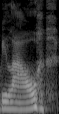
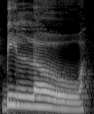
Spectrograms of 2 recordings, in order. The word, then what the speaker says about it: below: o sound below and don't be thrown off by that w at the end it's not bilau below above above voiced consonant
